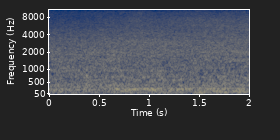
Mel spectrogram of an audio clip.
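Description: A motorbike engine drones past.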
